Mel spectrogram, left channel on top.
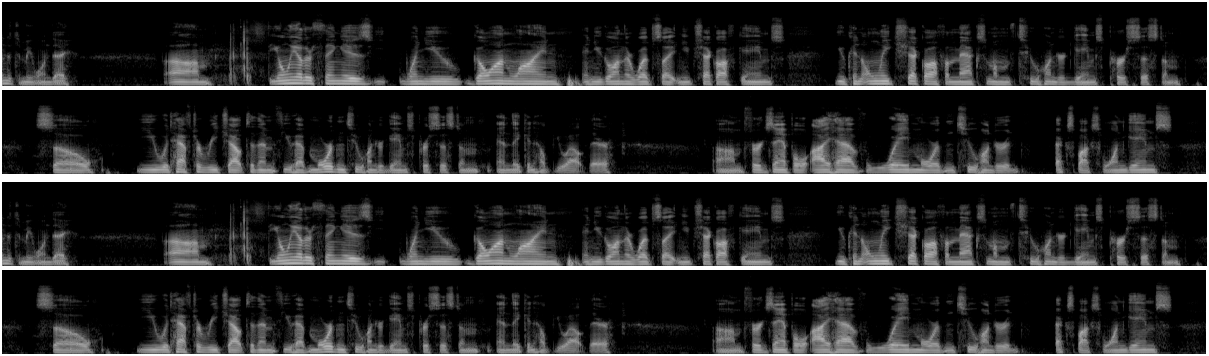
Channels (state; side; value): identical; both; correlation 1.00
